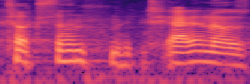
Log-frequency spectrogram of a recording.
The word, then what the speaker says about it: Tucson: Yeah, is that Tuscan? How do you say it? Tucson.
